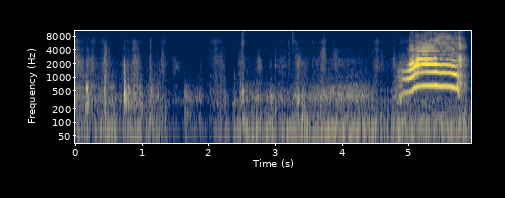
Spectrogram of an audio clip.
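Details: Two-year-old polydactyl Maine Coon cat indoors: soft clicks and shuffling, then one loud, drawn-out meow that rises and holds steady before fading, rich in harmonics.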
